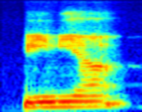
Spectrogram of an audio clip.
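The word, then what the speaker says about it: Paeonia: Form में बोलते हैं पीनिया ओ साइलेंट, पीनिया जैपोनिका।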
